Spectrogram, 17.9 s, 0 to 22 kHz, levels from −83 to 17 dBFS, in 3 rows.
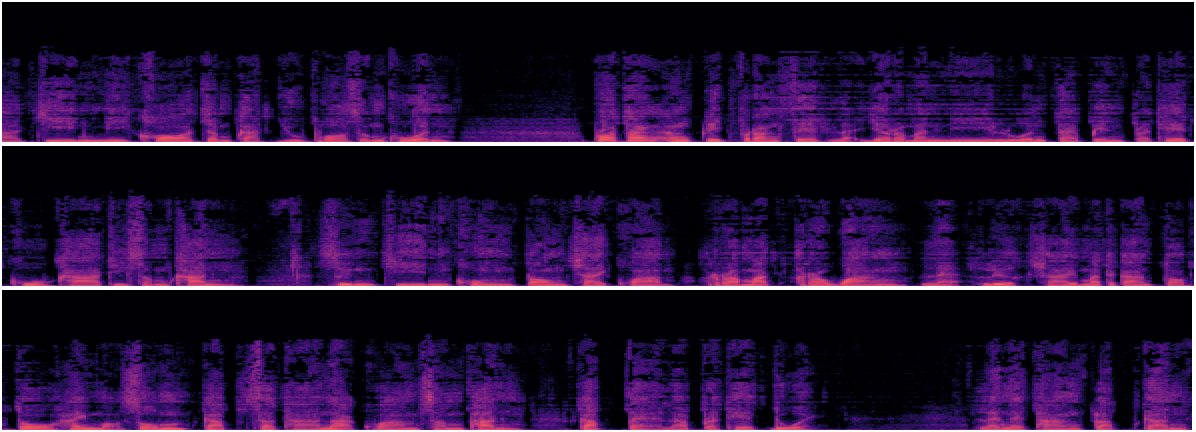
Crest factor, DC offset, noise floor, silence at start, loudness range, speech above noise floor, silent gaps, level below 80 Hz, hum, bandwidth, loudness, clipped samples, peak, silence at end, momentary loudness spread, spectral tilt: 20 dB; under 0.1%; -57 dBFS; 0 s; 2 LU; 32 dB; none; -48 dBFS; none; 14.5 kHz; -27 LUFS; under 0.1%; -6 dBFS; 0 s; 5 LU; -6.5 dB/octave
